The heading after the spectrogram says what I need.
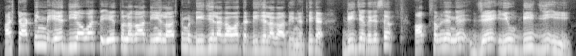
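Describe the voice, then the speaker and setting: Writing strokes as he goes, a man with a high-pitched, clean-toned voice explains shorthand slowly in an online class. He frequently asks rhetorical questions and checks in with "okay."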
